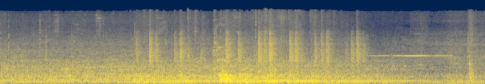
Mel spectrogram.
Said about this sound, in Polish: Wsiadam do autobusu.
